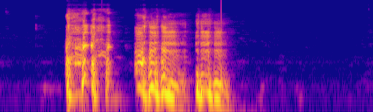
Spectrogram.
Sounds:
Throat clearing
